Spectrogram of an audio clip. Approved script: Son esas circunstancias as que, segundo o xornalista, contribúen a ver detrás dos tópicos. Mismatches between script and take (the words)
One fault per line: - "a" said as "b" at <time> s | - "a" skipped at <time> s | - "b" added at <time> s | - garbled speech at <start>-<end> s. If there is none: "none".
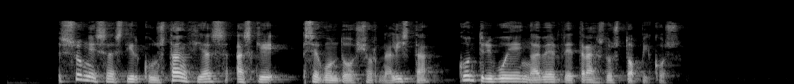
none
